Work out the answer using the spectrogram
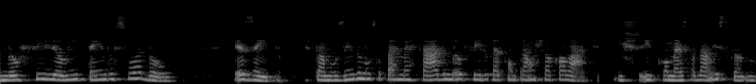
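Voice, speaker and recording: Gravelly-voiced woman teaching parents. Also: medium pitch, rough recording. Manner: conversational, repeats herself, many fillers and restarts. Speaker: parenting educator. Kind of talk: informal talk to parents.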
